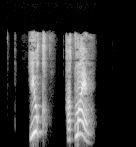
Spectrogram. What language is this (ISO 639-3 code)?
bak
